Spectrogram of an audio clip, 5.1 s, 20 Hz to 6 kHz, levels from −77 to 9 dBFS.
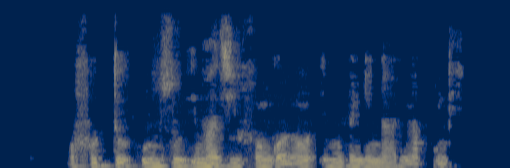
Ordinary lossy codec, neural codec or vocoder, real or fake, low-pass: AAC, 24 kbps; none; real; 5.4 kHz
